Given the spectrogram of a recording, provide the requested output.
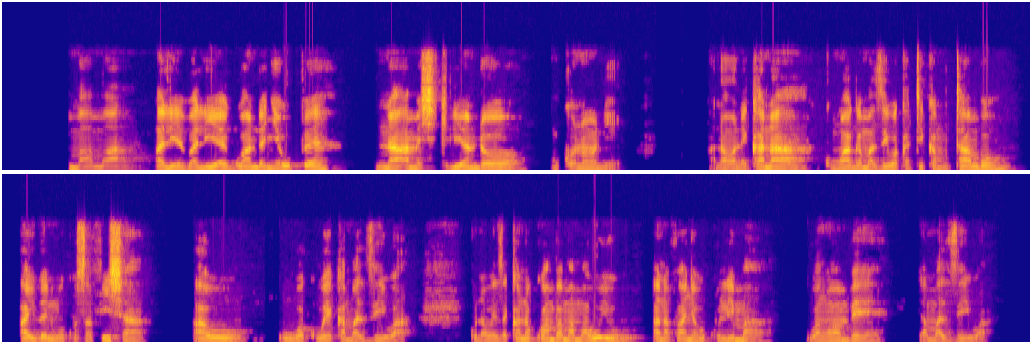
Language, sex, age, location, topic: Swahili, male, 25-35, Kisumu, agriculture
